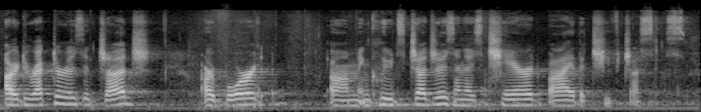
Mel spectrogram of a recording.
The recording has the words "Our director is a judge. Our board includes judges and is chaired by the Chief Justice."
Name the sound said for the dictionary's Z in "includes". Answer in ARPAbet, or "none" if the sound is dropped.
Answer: Z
